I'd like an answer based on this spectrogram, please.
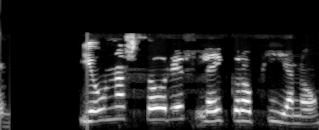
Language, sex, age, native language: Icelandic, female, 7, Icelandic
